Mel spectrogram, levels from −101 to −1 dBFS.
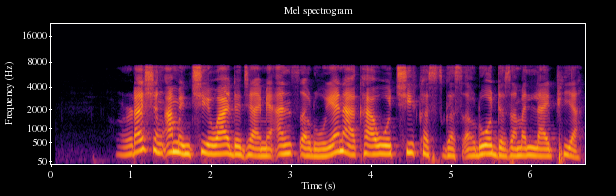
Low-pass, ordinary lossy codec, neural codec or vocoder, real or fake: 7.2 kHz; none; none; real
